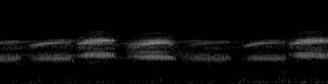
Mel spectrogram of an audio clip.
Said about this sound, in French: Les chants des rainettes. Rauques étaient les voix des rainettes le soir, là où l'eau du bassin coulant sans bruit brillait dans l'herbe.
